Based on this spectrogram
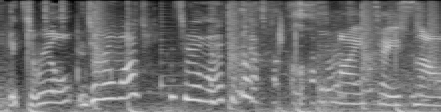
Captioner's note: laughs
